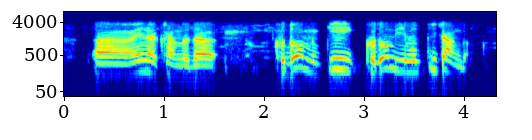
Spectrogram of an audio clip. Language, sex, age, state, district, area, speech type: Manipuri, male, 18-30, Manipur, Kangpokpi, urban, conversation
